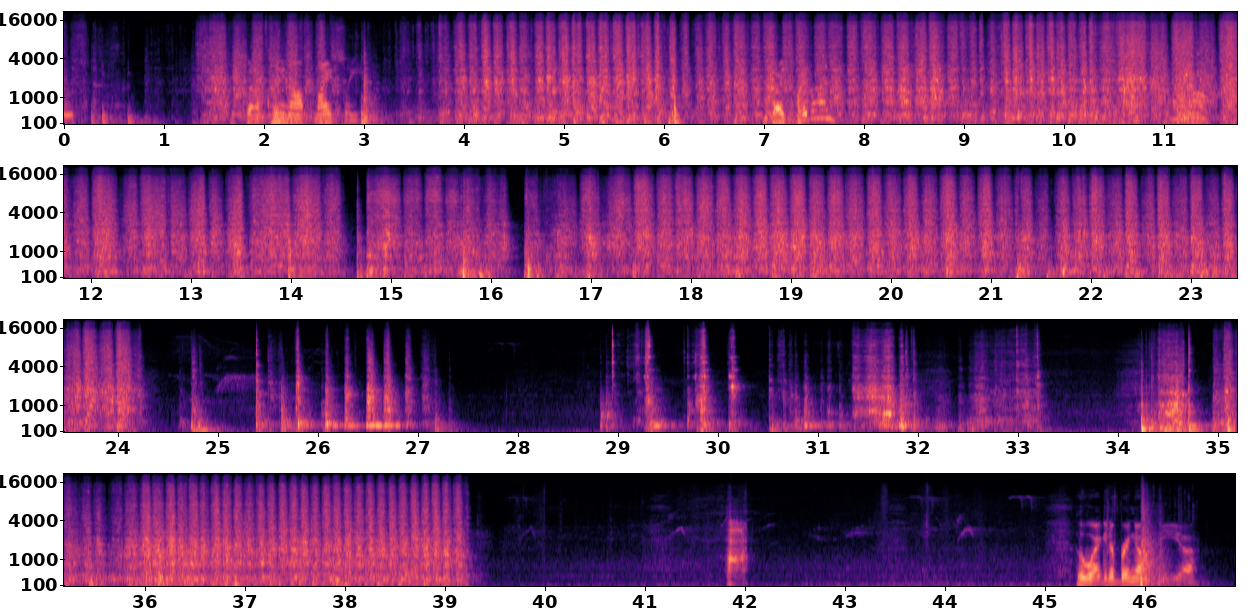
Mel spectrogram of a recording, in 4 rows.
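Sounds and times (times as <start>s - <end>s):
wire brush scrubbing metal pan: 0.0s - 24.4s, 34.3s - 39.4s, 45.9s - 46.6s.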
